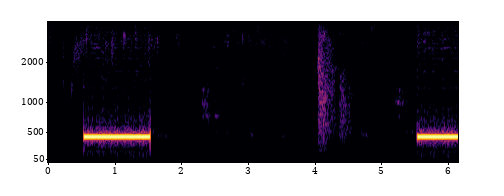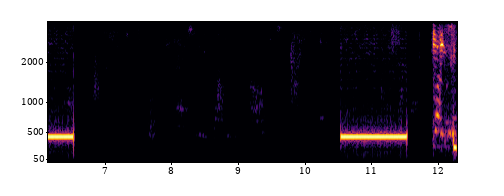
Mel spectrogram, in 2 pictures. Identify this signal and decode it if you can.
Ringback tone (Europe, 425 Hz), with speech.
